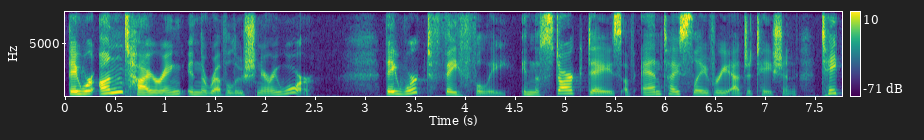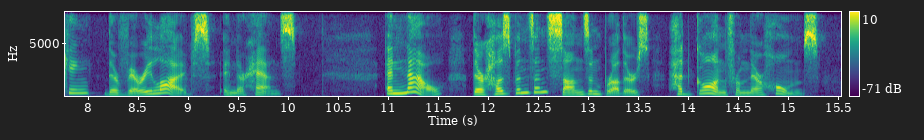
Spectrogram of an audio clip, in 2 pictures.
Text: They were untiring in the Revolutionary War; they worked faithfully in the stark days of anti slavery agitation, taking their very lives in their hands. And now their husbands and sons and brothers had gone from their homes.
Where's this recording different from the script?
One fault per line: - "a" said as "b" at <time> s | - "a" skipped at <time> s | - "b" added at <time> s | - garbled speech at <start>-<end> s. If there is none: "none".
none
